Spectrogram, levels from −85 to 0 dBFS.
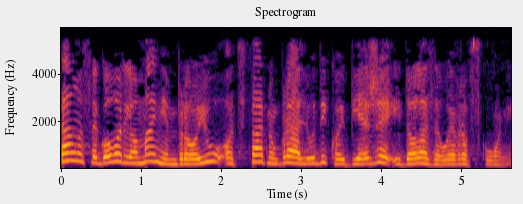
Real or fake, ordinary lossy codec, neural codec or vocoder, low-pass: fake; none; vocoder, 44.1 kHz, 128 mel bands every 512 samples, BigVGAN v2; 5.4 kHz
